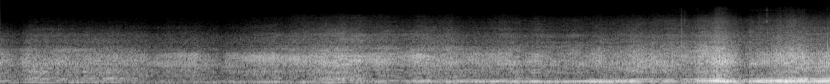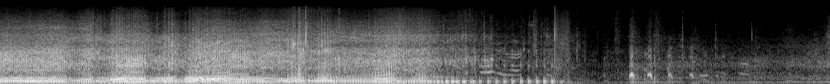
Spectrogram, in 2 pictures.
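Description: KTM enduro motorcycle engine revving hard as the bike climbs a trail toward the listener, growing louder with the pitch rising and falling between throttle blips. Near the end it drops to a fast, even stutter and then falls away suddenly.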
